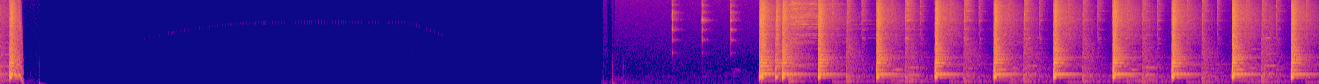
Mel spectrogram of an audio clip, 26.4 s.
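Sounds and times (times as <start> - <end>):
snare drum: 0.0 - 0.5, 15.2 - 26.3.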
